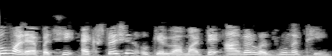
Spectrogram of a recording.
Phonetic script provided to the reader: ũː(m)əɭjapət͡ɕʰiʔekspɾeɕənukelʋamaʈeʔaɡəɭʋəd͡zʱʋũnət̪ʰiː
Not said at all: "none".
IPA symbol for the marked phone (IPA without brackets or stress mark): m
